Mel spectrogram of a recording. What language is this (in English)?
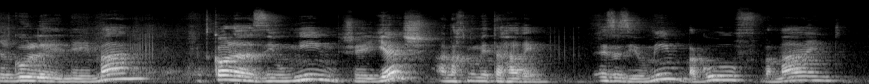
Hebrew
